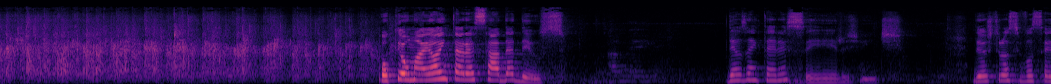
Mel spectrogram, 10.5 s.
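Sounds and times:
audience applause: 0.0 - 4.1
speech: 3.8 - 5.7, 7.3 - 9.1, 9.7 - 10.5.

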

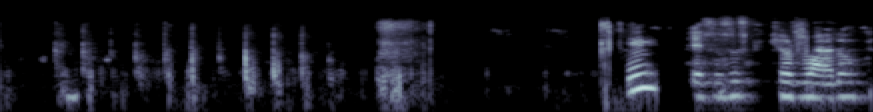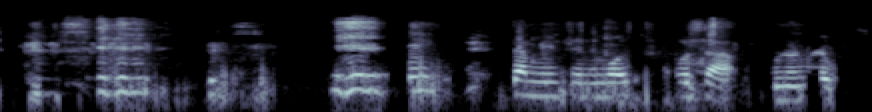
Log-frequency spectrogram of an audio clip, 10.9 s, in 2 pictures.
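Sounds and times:
small group clapping: 0.0 - 2.2
speech: 3.9 - 6.6, 7.6 - 10.7
laughter: 5.6 - 6.5.

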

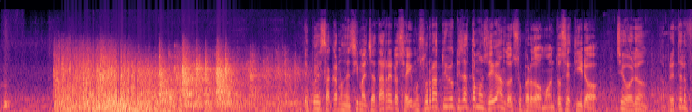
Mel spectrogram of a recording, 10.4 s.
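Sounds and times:
dynamite explosion: 0.8 - 5.6
roaring rumble with crackling bursts: 0.8 - 10.3
speech: 4.7 - 10.3.

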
